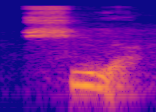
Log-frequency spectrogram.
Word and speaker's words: Sheila: My name is Sheila, with a long E pronunciation.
